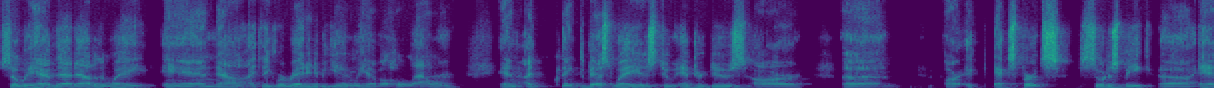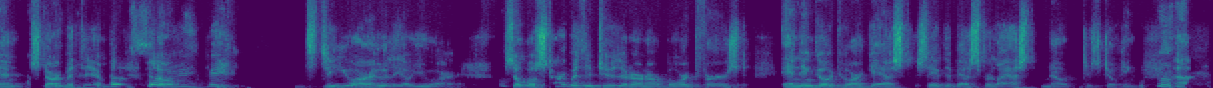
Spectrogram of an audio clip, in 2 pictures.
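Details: Adult male speaker; ordinary speech.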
